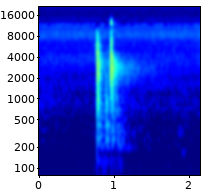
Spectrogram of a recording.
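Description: A snooker cue ball clicks against a red ball.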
